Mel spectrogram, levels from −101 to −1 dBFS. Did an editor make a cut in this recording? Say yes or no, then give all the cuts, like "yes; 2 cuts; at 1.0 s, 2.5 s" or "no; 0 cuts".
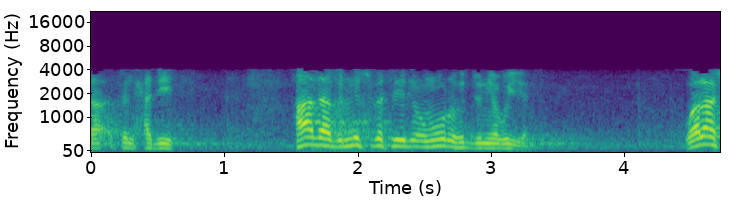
no; 0 cuts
